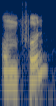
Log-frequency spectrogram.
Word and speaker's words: Amphan: Cyclone एम्फन, it is pronounced as Umphan.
